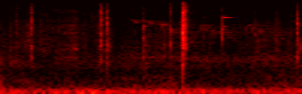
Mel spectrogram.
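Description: A few sharp metallic clicks and light rattles of climbing hardware being handled: the pin of a HitchHikerXF rope-climbing device being slid partway out, with the attached connectors clinking.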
